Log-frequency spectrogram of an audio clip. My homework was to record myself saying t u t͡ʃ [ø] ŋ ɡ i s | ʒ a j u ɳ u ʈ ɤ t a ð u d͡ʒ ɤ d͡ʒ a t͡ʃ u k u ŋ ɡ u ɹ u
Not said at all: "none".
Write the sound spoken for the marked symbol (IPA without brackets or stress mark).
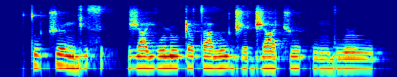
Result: ø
